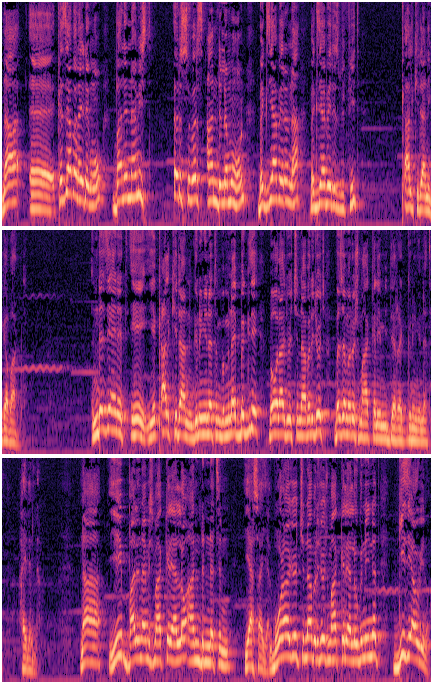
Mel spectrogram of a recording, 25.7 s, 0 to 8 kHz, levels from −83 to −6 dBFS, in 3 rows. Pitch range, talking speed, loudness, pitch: 145-220 Hz, 110 wpm, -19 LUFS, 185 Hz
